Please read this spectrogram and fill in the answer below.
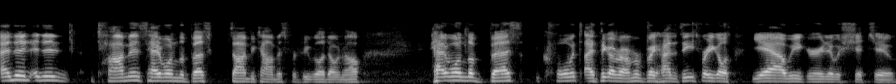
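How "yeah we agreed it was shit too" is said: put-on miserable, hating-life tone, pitched lower. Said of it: "the tone of voice he said it was so much like he hated his life".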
